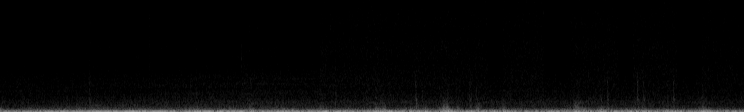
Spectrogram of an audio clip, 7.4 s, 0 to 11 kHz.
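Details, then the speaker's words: Ford Mondeo driven on the road, camera on the rear seat: deep cabin rumble with dull irregular thuds from the rear, felt through the floor; all four rear subframe bushes split, letting the subframe knock the body; worsened over 3 years. "So you can hear this rattling right through the floor. You can feel it in the car."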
